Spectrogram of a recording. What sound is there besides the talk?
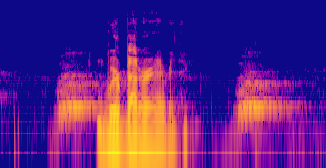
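dog barking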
